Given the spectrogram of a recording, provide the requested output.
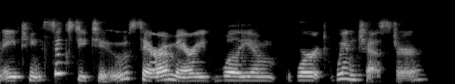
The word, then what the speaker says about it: Winchester: Occasionally, I heard it called Westchester, but I don't know why that is, because the house is always called Winchester. So, someone correct me if Yeah. I'm wrong. And um, it's spelled with an I, so why would they be saying Westchester? I don't know. I felt like maybe someone just said it wrong and something I was listening to.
